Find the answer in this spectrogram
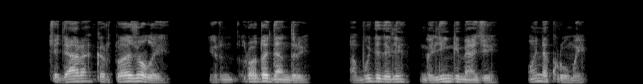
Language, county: Lithuanian, Utena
